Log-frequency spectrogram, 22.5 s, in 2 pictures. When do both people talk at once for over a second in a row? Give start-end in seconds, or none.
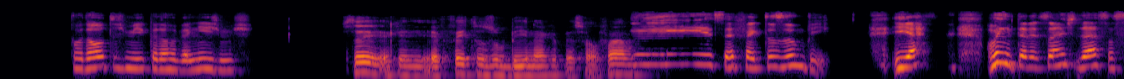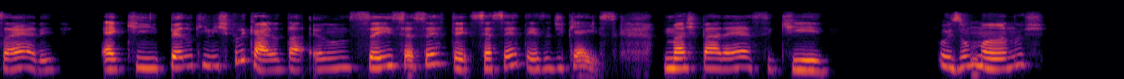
none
